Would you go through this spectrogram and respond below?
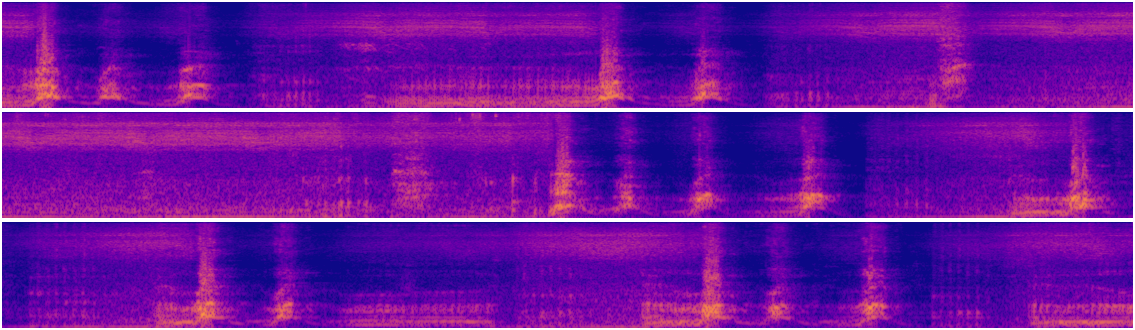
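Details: Huge Bulldog flipping out at a picture it hates, letting off bursts of loud, sharp barks, some in quick runs of two or three, separated by short pauses, over a steady background hiss with faint human voice.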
